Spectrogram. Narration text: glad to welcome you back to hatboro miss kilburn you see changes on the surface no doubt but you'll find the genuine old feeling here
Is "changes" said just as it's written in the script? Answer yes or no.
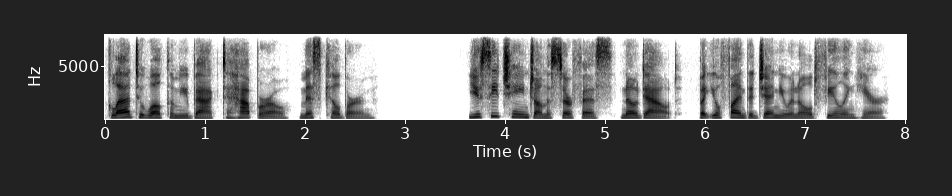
no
